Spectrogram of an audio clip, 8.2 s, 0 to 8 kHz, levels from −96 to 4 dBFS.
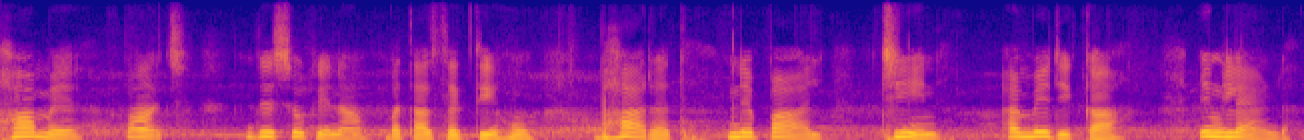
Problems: background conversations at intervals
